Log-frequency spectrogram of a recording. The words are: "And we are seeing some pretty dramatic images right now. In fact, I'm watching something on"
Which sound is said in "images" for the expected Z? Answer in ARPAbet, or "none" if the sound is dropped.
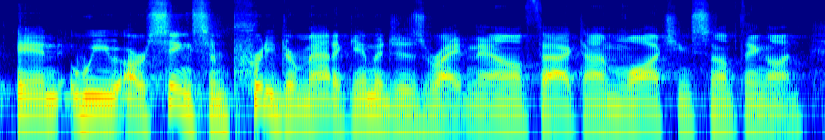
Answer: Z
